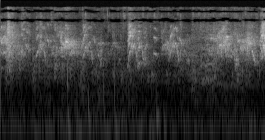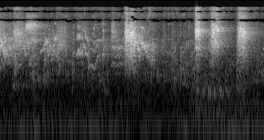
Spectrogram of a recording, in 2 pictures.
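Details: Pet parakeets on a Saturday morning give steady, busy warbling chatter, a jumble of scratchy chirps and squeaks that grows louder toward the end, where a few sharp squawks break through.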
